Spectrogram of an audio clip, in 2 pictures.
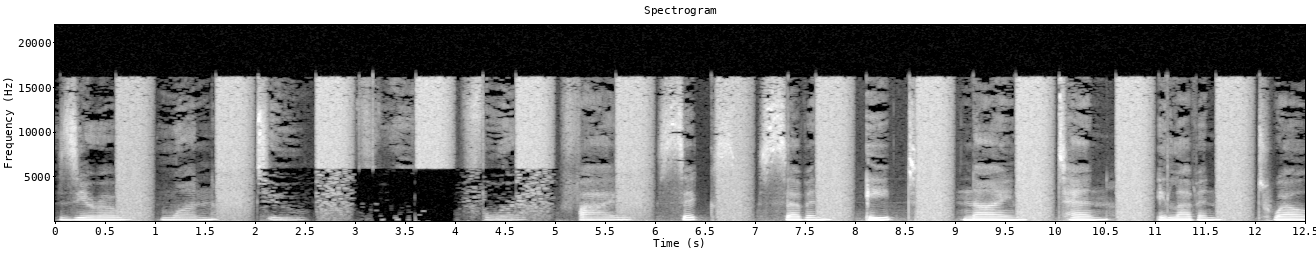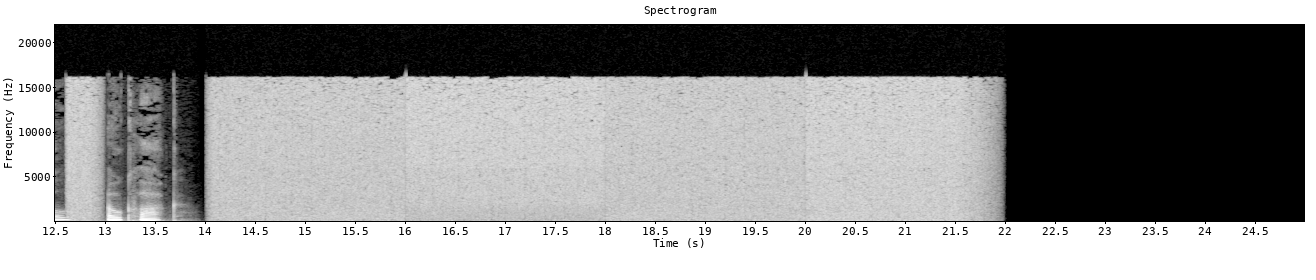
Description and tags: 4th-order Ambisonics Clock Test (voice + white noise)
This is a synthesised 4th order Ambisonics test file. The exchange format is: SN3D normalisation with ACN channel order.
A recorded voice says each hour clockwise in the respective positions as if the listener is located in the center of a huge horizontal clock, and looking at the location of the hour number 12. A white noise follows each spoken word, and four additional noise signals are played in four positions near to the top of the sphere.
This test audio uses sounds from the pack "Numbers 0-20" by tim.kahn
This test audio was generated using Ambiscaper by andresperezlopez
3D, 3D-sound, Ambisonic, Ambisonics, Check, Clock, HOA, Noise, Processed, Spatial, Test, Testing, Voice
